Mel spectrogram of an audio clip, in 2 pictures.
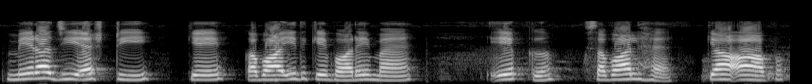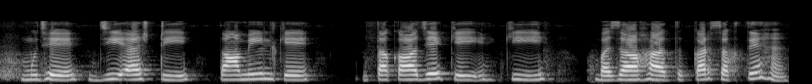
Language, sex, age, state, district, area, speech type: Urdu, female, 45-60, Bihar, Khagaria, rural, read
